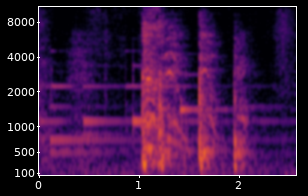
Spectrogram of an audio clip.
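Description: Three short, forceful coughs from an adult man acting out a cold, with soft music behind.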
